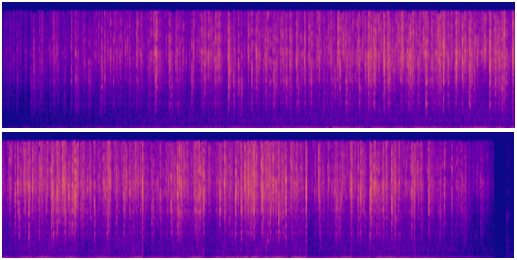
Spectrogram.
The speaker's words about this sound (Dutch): Laten we nog naar een voorbeeld luisteren van geluid onder, de, onder het water. Snapping Shrimp, opgenomen in Ierland.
